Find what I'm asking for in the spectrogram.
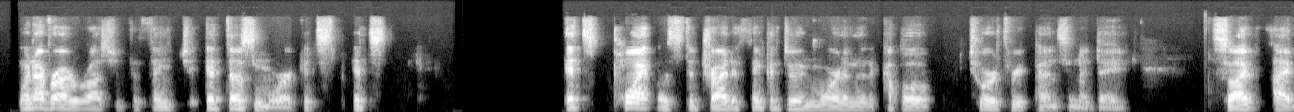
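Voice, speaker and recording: Speaking with an American accent at a medium pitch, a man talks at a fairly quick pace with lively intonation in a dry, close sound with no echo. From US Midwest, Chicago area. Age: 60s. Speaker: pen maker. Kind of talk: interview conversation. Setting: podcast recording. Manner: halting, with frequent restarts.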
